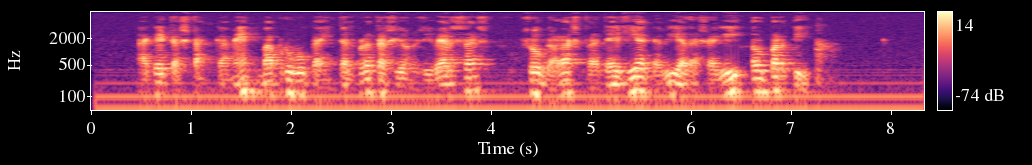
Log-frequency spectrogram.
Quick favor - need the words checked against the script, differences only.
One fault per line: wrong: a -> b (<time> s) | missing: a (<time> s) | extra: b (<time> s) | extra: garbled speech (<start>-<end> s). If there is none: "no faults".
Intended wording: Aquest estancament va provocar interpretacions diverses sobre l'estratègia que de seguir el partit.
extra: havia (5.7 s)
